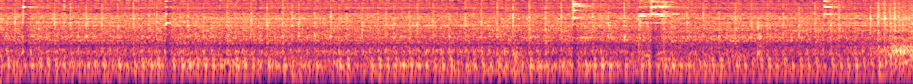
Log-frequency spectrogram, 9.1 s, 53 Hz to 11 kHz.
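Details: Motorcycle in a Honda CD80 engine head noise repair: steady, even exhaust beat with no tapping or rattle from the head; normal running.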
